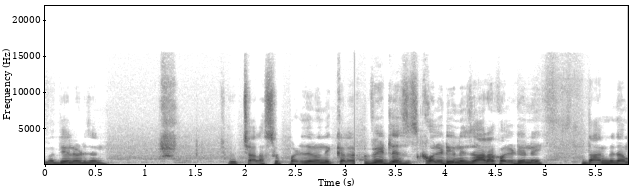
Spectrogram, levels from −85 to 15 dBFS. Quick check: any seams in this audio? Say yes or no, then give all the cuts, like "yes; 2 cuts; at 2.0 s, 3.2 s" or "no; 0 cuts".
yes; 1 cut; at 3.1 s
